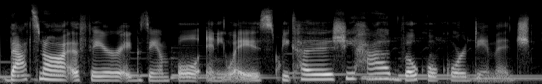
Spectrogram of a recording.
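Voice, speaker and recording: American woman with light vocal fry. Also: medium pitch, music in the background. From United States. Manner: measured, explanatory. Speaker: channel host. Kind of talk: scripted talk to camera.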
